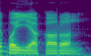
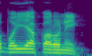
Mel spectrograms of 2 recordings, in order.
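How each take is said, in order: First: বৈয়াকরণ ending in -on, no -ik; বৈয়াকরণ as the corrected short form; correct word form. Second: বৈয়াকরণিক with an extra -ik ending; বৈয়াকরণিক as the mistaken long form; wrong word form. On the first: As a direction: say বৈয়াকরণ, stopping at "koron". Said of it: "সঠিক শব্দ হবে". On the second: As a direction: say বৈয়াকরণিক, closing on a wrongly added "ik". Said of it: "এই শব্দটা ভুল". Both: Shown as a demonstration.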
